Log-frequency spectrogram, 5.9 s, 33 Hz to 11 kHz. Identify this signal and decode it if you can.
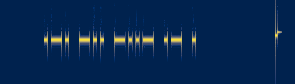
Morse code, heard as a keyed tone, about 17 wpm, 700 Hz. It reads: RDXAE
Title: Code Groups - 5 Letters - 17wpm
